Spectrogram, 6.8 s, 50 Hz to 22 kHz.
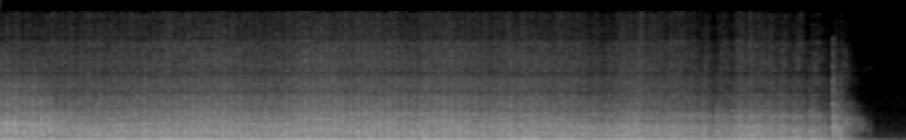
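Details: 2007 Kawasaki ZZR600 (Ninja 600), newly acquired, idling with an uneven, lumpy beat before the sound cuts off abruptly; cause of the rough idle unknown.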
